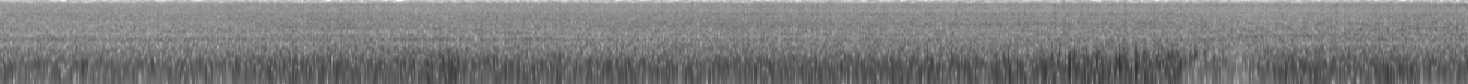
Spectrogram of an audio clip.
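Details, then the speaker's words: Trane rooftop unit after gas valve replacement, first heat run of the year: steady even low burner and blower rumble with no surging or popping; draft inducer sounds rough and slow to start, gas pressure slightly high. "All right, she's coming on now. That draft inducer kind of sounds like hell. Took it a minute to start up. Came right on."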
